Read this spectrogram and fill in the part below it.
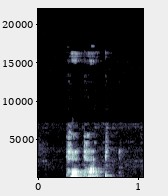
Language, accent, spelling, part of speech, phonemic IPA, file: English, Southern England, pop-up, adjective / noun, /ˈpɒpʌp/, LL-Q1860 (eng)-pop-up.wav
- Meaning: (adjective) 1. Coming into view suddenly from a concealed position 2. Opening out to form a three-dimensional structure when the page of a book is opened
